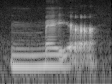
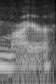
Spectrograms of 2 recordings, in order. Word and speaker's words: Meyer: confused with Stephanie Meer which their names are pronounced are written the same so I don't know why they're pronounced so different but Marissa mayor Stephanie Meyer yeah this is the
